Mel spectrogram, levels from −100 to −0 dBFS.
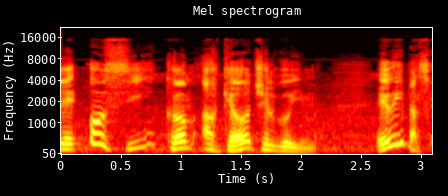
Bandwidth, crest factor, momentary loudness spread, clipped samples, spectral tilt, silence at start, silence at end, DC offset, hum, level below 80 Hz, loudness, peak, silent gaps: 15.5 kHz; 18 dB; 11 LU; under 0.1%; -4 dB/octave; 0 s; 0 s; under 0.1%; none; -66 dBFS; -22 LUFS; -4 dBFS; none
